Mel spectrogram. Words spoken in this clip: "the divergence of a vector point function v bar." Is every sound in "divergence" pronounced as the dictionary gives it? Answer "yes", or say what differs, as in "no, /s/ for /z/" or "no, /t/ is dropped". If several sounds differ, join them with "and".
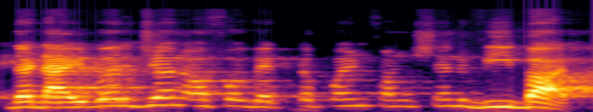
no, /s/ is dropped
